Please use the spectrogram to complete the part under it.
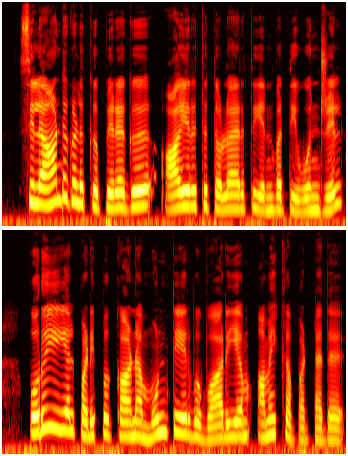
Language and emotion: Tamil, neutral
